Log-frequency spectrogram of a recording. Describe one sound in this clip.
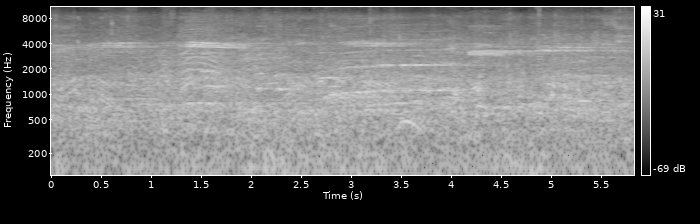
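Many voices of young people chatter and call out in a large echoing hall.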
